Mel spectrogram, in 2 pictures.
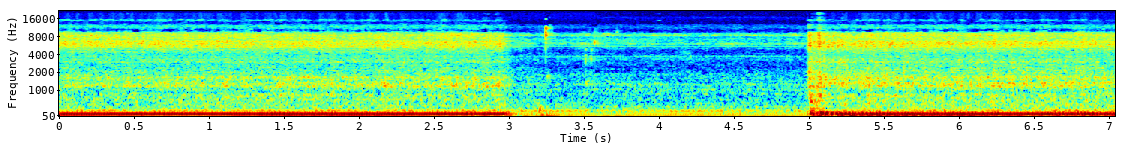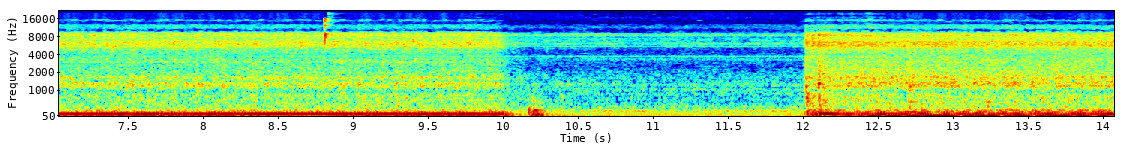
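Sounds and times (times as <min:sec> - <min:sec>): drain pump humming: 0:05.0 - 0:10.3, 0:12.0 - 0:14.0.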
